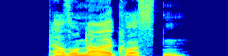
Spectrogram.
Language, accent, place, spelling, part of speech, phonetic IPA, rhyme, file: German, Germany, Berlin, Personalkosten, noun, [pɛʁzoˈnaːlˌkɔstn̩], -aːlkɔstn̩, De-Personalkosten.ogg
- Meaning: labour / manpower costs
